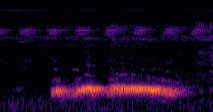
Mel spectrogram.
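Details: Zebra dove (derkukur) calling during the night, one smooth, drawn-out mellow coo held for over a second in a quiet setting, ending with a brief click.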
